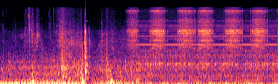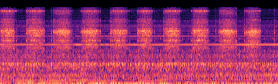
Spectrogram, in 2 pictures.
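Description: Magnum electric downrigger motor running, a steady whine with an even pulsing about two and a half times a second as the cable spool turns. It winds down and stops near the end. A boat engine hums underneath, with a single knock about a second in.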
